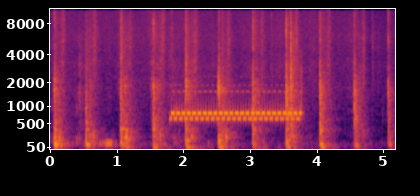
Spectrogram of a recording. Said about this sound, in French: La petite fille joue calmement quelques minutes jusqu'à ce qu'elle entende le téléphone sonner et descende dans la salle à manger pour y répondre.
